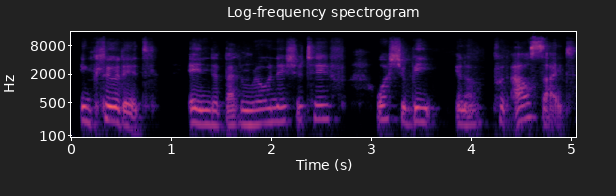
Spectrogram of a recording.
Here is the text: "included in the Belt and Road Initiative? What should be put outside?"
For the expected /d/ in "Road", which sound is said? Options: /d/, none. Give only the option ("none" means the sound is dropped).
none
